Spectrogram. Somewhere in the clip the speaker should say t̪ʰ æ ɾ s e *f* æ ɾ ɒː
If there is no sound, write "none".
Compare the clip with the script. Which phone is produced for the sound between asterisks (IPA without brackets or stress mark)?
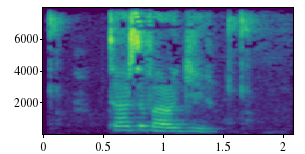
f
